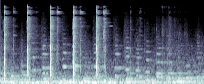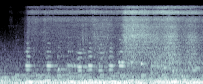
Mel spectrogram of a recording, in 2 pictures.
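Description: Background music with a steady beat. About halfway in, a high, steady hiss starts and runs on: pressurised gas escaping from an aerosol shaving cream can as a kitchen knife pierces it.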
